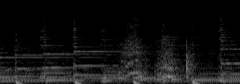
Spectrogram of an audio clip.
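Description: A zipper on a hard-shell carrying case being run open, over background music with a steady beat.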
